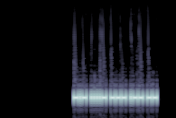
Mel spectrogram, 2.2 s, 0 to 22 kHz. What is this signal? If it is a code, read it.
Morse code, heard as a keyed tone, about 66 wpm, 700 Hz. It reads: K4OWM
